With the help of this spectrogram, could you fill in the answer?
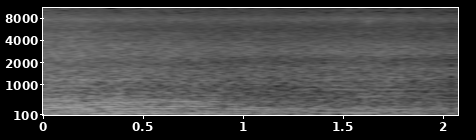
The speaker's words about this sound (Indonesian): Jalanan ini masih sama. Sama seperti yang dulu. Masih ramai. Seperti tidak ada beban di antaranya. Suara motor pun masih seperti itu. Tak ada habisnya.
